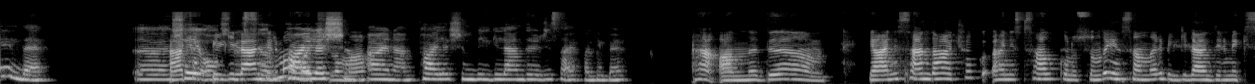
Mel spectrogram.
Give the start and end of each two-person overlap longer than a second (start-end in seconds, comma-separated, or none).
1.7-3.8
